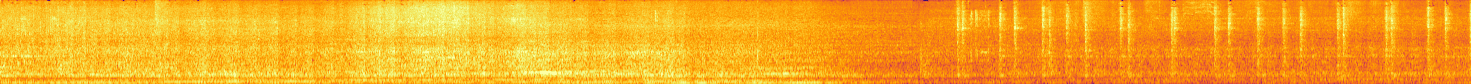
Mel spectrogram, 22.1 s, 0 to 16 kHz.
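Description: FS ALn 663 diesel railcar pulling away, its diesel engine running loud with a rising note for about twelve seconds. Then the sound drops off sharply as the railcar moves away and goes on quieter, with a run of light clicks through the last several seconds.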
